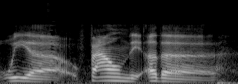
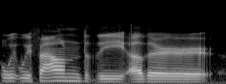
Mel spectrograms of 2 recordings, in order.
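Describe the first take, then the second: First: It is said in a put-on character voice. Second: It is said in the speaker's natural voice.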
